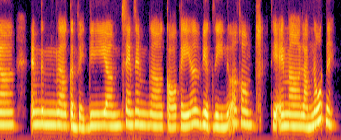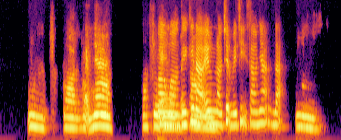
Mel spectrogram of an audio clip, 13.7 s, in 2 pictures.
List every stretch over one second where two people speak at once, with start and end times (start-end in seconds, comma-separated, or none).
9.9-11.2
